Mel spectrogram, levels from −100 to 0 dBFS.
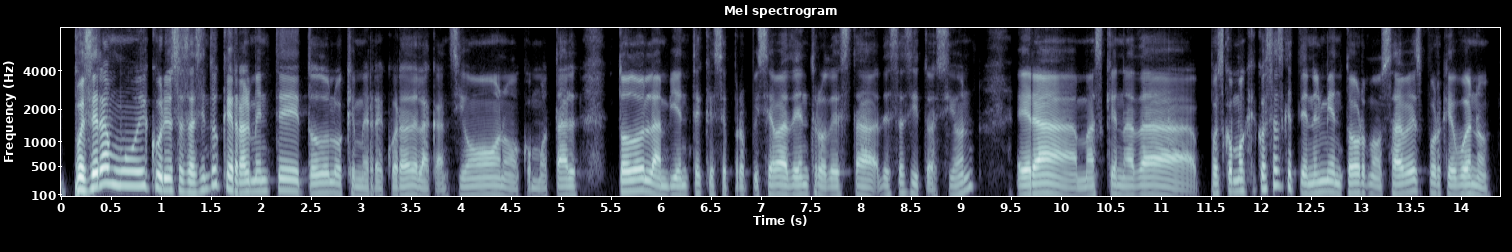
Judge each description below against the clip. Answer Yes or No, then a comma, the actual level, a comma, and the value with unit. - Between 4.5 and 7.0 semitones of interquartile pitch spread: Yes, wide, 5.5 semitones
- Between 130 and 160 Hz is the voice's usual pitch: No, low, 115 Hz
